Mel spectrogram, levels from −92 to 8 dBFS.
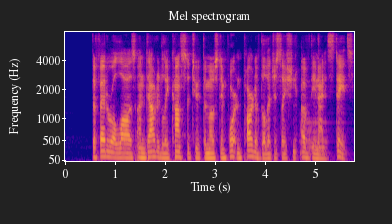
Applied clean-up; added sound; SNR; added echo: neural mask model DeepFilterNet 3.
